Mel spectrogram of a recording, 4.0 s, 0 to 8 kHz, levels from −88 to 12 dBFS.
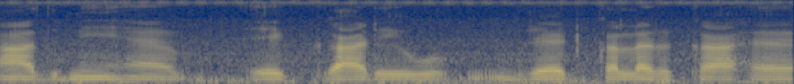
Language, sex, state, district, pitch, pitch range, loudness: Hindi, male, Bihar, Jamui, 95 Hz, 90-95 Hz, -22 LUFS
